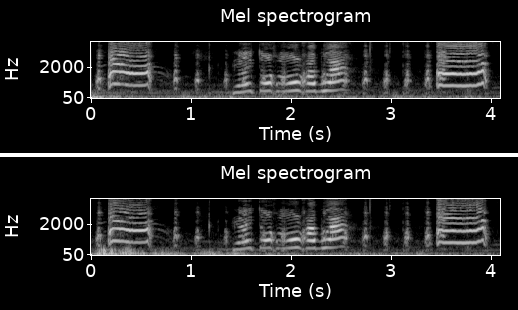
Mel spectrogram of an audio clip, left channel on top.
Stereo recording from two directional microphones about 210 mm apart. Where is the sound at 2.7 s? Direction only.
40° right (ahead or behind).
